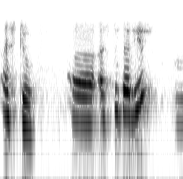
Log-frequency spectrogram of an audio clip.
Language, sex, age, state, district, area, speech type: Sanskrit, female, 18-30, Assam, Baksa, rural, conversation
